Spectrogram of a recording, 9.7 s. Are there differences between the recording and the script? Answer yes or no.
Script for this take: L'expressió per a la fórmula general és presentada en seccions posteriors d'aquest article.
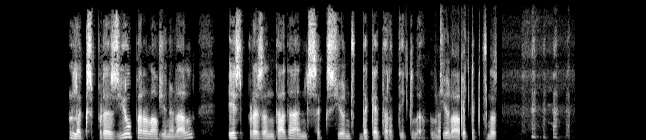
yes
